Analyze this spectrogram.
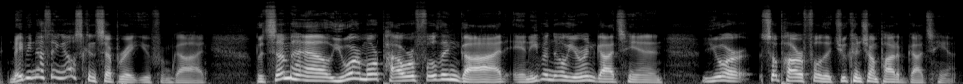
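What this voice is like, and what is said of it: Sarcastic delivery. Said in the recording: “Being sarcastic now.”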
